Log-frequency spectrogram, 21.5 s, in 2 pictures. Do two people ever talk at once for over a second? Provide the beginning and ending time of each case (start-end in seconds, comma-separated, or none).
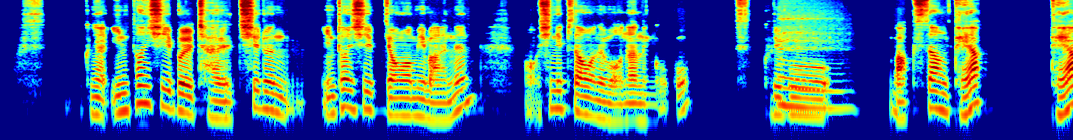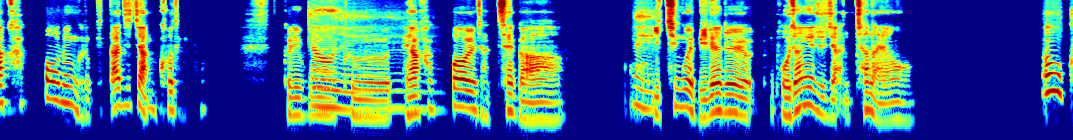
13.9-15.2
